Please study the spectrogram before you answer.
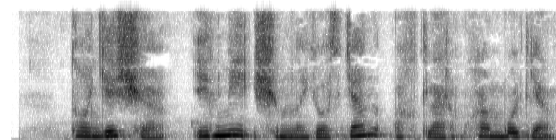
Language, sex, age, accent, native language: Uzbek, female, 25-34, Toshkent shahri, Uzbek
